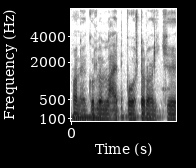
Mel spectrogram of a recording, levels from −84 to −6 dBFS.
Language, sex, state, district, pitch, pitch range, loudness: Bengali, male, Tripura, West Tripura, 90 Hz, 90-105 Hz, -19 LUFS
